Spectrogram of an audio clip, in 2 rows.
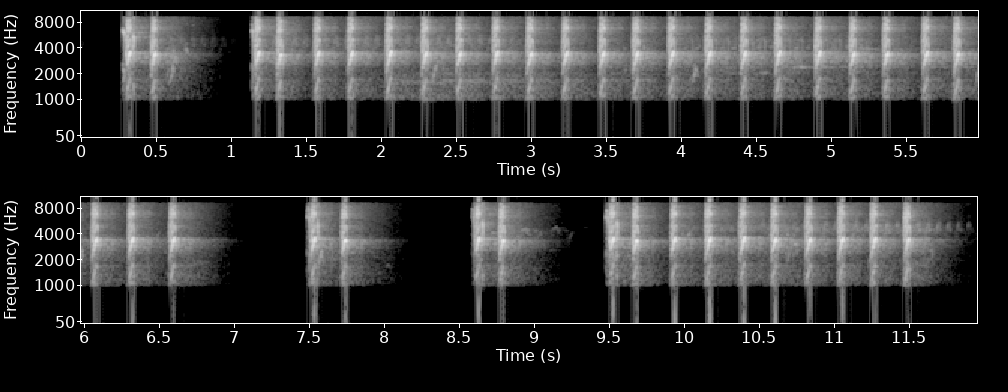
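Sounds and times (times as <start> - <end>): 
squirrel barking: 0.3 - 6.8, 9.5 - 11.7.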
